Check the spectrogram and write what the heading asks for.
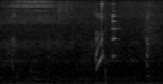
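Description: A playing kitten gives one short, faint mew that rises in pitch, about one and a half seconds in, over a low steady hum.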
